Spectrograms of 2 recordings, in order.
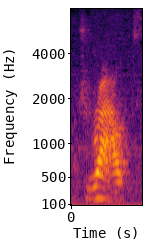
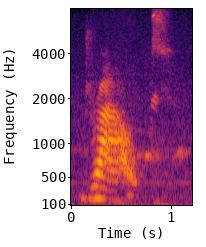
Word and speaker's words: drought: stage to the next word drought excellent yes drought this is a funny pronunciation if you look at the spelling it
